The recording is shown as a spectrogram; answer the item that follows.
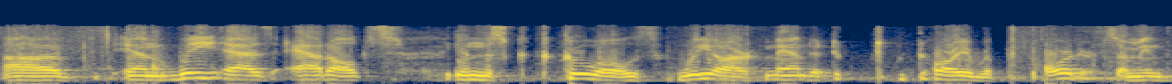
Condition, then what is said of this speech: Stuttering. I'm a speech pathologist, retired from the Salem Kaiser District, and it's obvious that I stutter.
